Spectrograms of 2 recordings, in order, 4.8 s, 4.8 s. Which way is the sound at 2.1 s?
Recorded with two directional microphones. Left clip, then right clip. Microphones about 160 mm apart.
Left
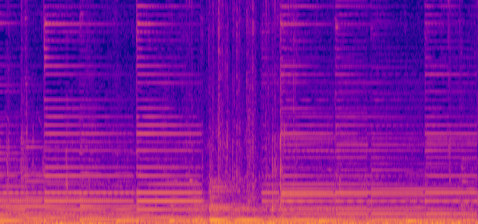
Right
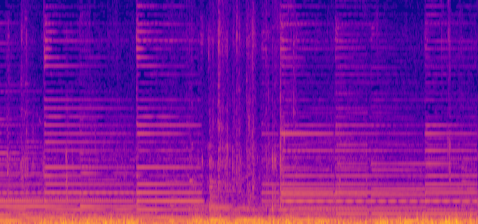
5° right (ahead or behind).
